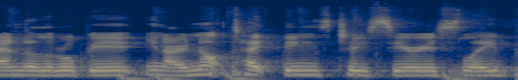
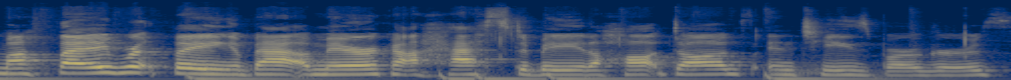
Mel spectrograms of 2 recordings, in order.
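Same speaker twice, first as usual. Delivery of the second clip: put-on, tried-out American accent; 4 dB louder than usual. Repeating a line someone asked for, in an American accent. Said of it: "say this in an American accent".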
